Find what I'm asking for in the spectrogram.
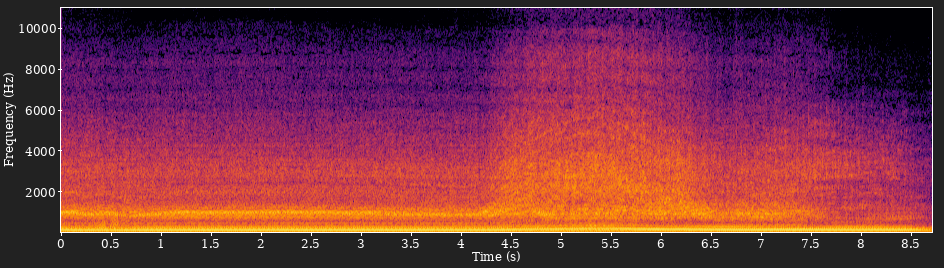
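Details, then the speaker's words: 1999 GMC Sierra pickup, warm, after oil pickup tube O-ring replaced to fix low oil pressure (was 25-30 psi hot, now 40 psi cold start): revs rise and fall cleanly, smooth even note; runs healthy. "Hey guys, we got the oil problem fixed, so we're gonna test on it the right way."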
